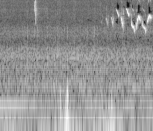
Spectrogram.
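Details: A male Lazuli Bunting, hanging on poison hemlock in Magnuson Park with another male and a female nearby, sings a quick run of high, sweet, slurred notes rising and falling near the end over wind rumble; a Savannah Sparrow chips nearby.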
